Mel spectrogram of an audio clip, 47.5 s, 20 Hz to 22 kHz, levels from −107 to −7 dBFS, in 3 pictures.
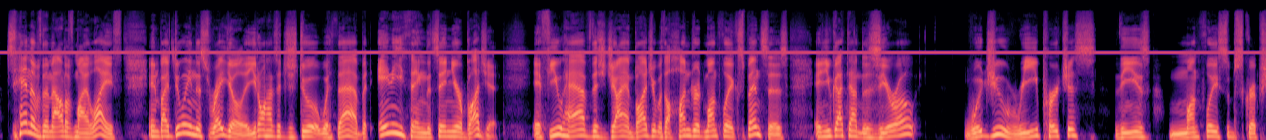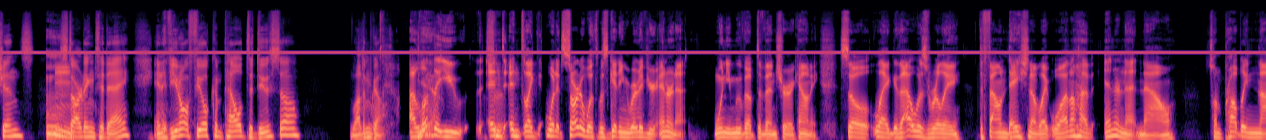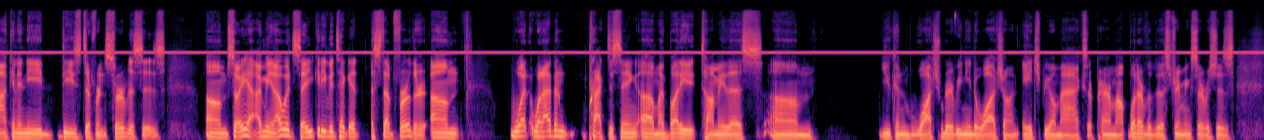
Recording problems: high-pitched whine; noticeable; throughout; 4.5 kHz, 15 dB below the speech

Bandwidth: 15.5 kHz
